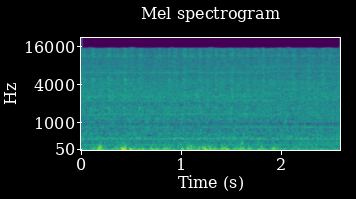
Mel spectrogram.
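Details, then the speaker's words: Mercedes SL500 R129 idling after throttle body repair, faint steady whirring under firing pulses; belt sprayed with silicone, noise remained; idler and air pump fine, water pump bearing noisy, may need replacing if louder, quietens as it warms. "the air pump seems to be fine but water pump here yeah water puff makes just like noise"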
